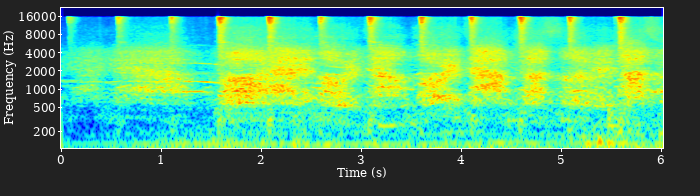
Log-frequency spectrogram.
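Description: Large outdoor concert crowd cheering and shouting in time with a steady beat of about two hits a second, while the live band's full drumming drops out. The crowd swells louder about one and a half seconds in.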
